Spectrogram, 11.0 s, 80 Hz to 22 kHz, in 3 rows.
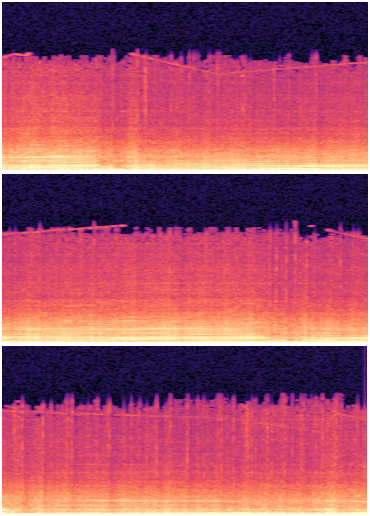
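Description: Porsche 718 Cayman GT4's flat-six engine heard from inside the cabin under hard acceleration on track. Its pitch climbs through the revs with a sharp drop at an upshift about a second in and another about six and a half seconds in, then sags slightly as the car eases off near the end.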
